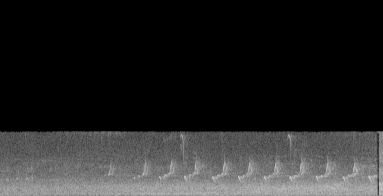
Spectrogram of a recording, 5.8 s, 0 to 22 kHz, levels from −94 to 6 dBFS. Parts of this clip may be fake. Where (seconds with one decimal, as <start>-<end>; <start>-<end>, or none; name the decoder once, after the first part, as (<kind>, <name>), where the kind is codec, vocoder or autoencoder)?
1.7-2.7 (vocoder, BigVGAN v2); 5.0-5.8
